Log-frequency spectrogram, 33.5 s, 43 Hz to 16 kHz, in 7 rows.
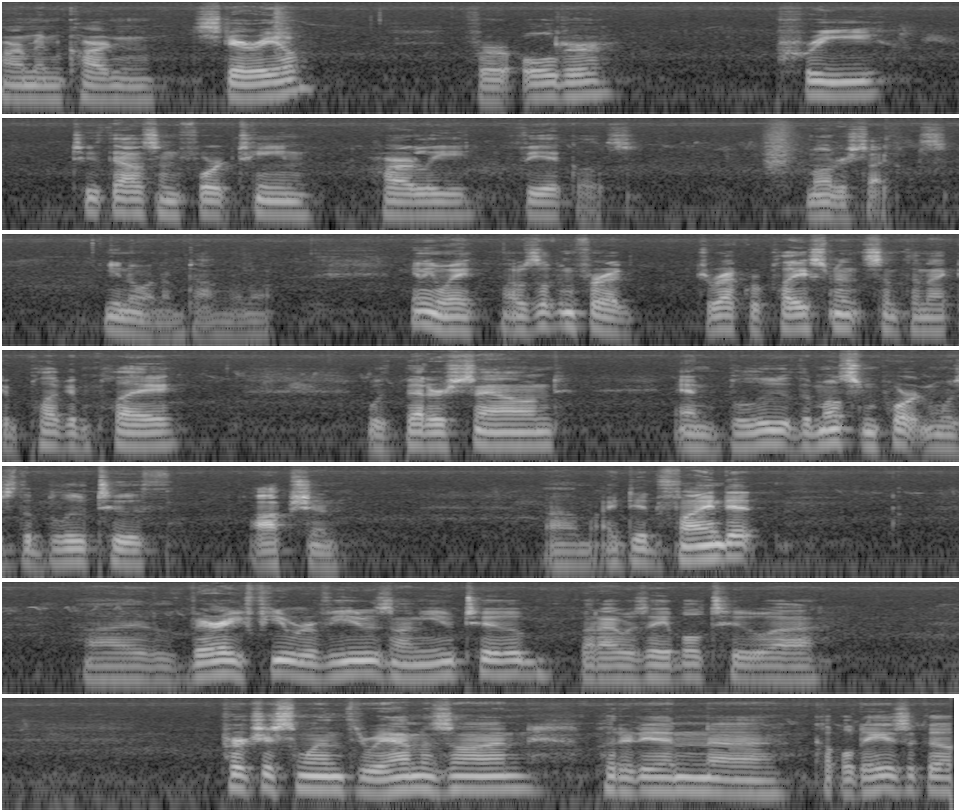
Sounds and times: Speech: 0.0 - 1.6, 2.4 - 3.1, 3.9 - 4.5, 5.2 - 8.0, 8.8 - 11.0, 11.6 - 15.3, 16.2 - 17.2, 17.8 - 20.9, 21.9 - 23.0, 24.3 - 28.1, 29.8 - 33.4.

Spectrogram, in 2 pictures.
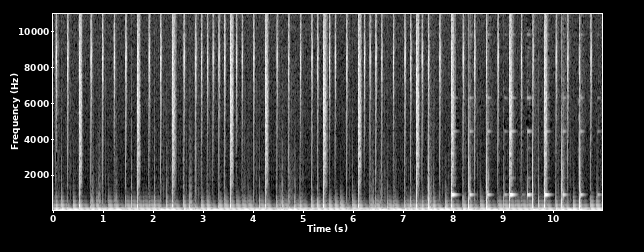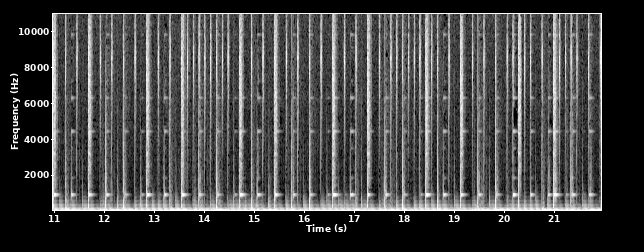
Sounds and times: Music: 0.0 - 21.9.

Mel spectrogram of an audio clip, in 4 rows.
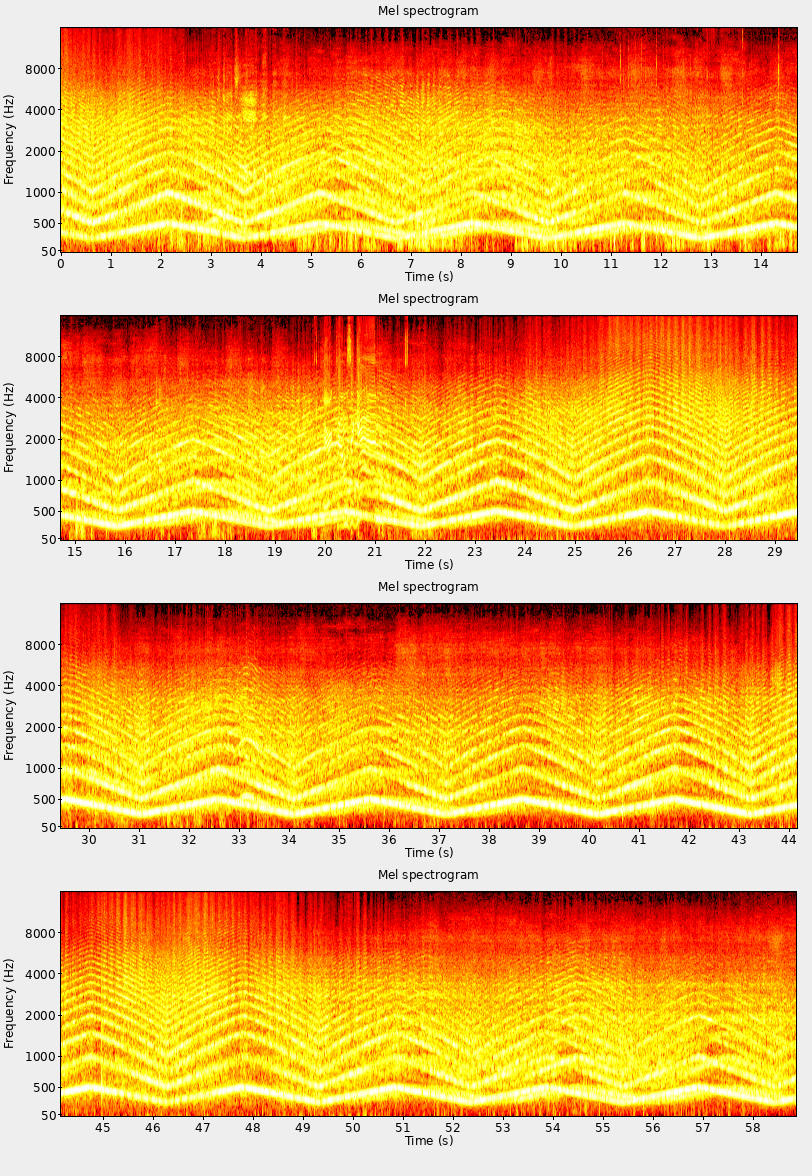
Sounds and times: Civil defense siren: 0.0 - 58.8.

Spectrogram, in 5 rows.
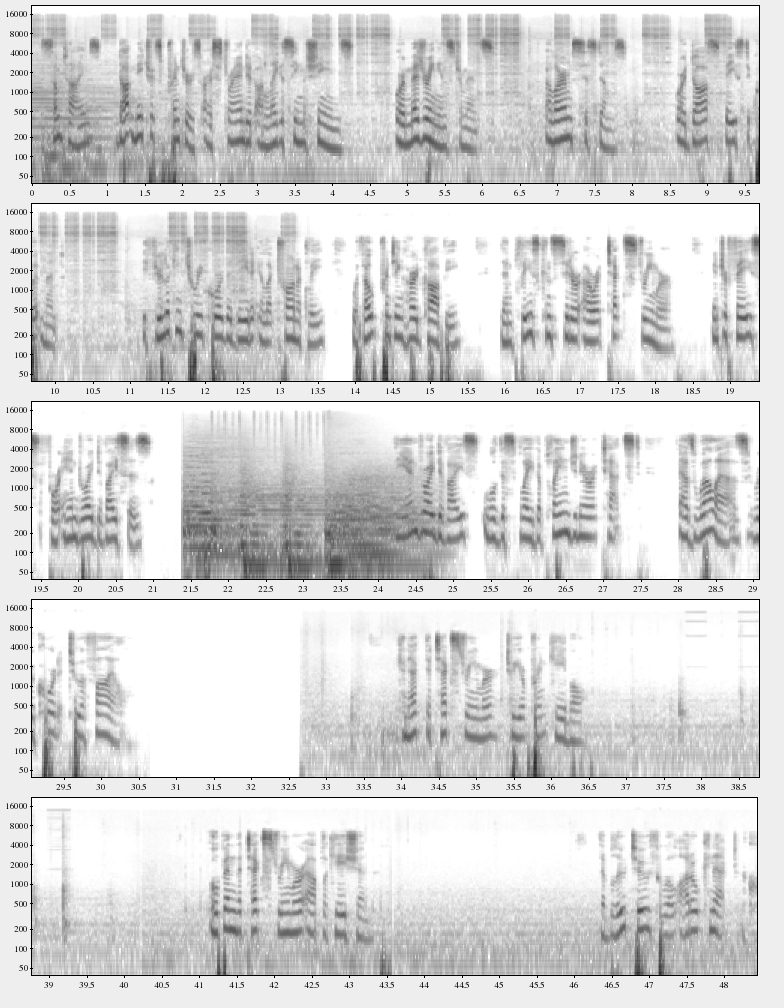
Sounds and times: Music: 0.0 - 2.5, 21.4 - 24.9
Speech: 0.2 - 6.2, 6.9 - 8.0, 8.6 - 10.1, 11.2 - 15.4, 16.0 - 21.0, 24.3 - 30.4, 34.0 - 36.5, 41.2 - 43.4, 46.1 - 48.4.

